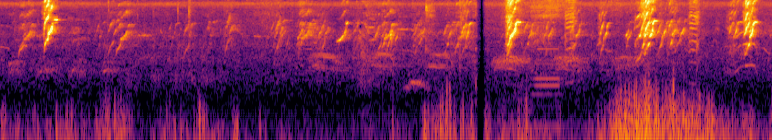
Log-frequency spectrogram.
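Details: Plum-headed parakeets, male and female, chattering in rapid, irregular, high, sharp chirps, roughly three to four per second, with bursts of low rumbling noise between them.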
